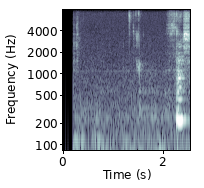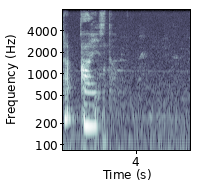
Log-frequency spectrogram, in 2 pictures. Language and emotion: Russian, neutral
